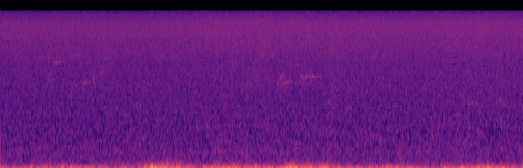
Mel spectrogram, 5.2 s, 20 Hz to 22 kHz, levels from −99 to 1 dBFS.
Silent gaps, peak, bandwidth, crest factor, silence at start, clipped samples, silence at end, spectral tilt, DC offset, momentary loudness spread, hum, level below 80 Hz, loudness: none; -18 dBFS; 16.5 kHz; 16 dB; 0 s; under 0.1%; 0 s; -2 dB/octave; under 0.1%; 4 LU; none; -38 dBFS; -40 LUFS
